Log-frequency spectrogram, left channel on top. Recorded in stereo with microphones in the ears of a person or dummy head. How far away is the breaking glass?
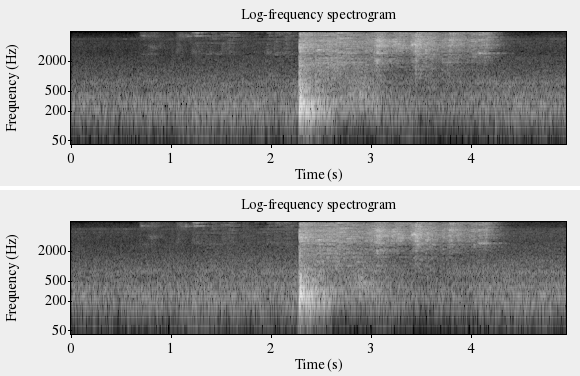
About 2.5 m.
